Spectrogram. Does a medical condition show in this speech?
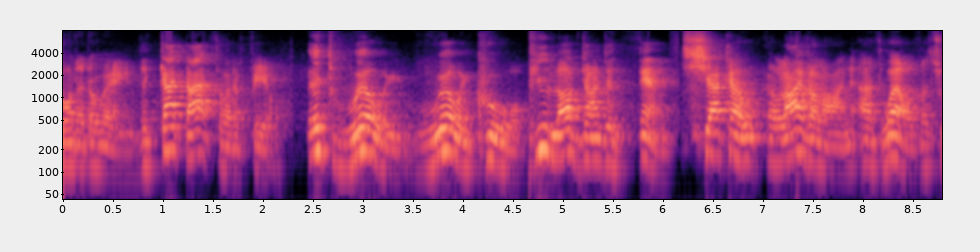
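Yes: cerebral palsy.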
